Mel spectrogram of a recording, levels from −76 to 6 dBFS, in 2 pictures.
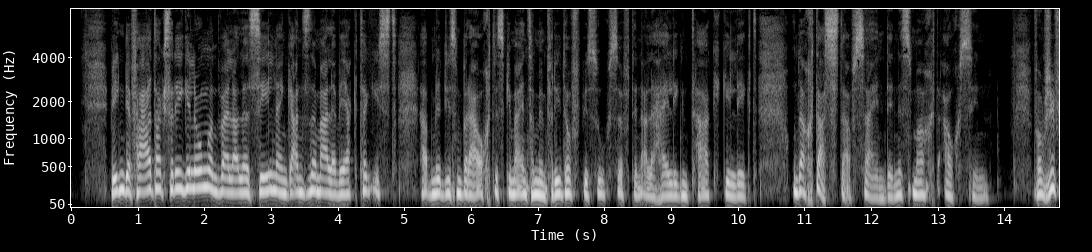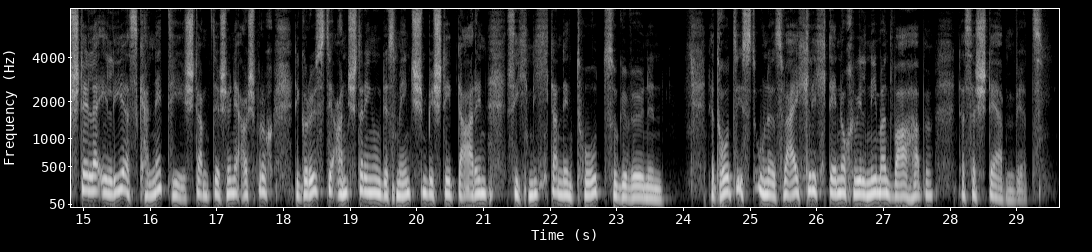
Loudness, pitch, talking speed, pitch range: -15 LUFS, 150 Hz, 140 wpm, 140-170 Hz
